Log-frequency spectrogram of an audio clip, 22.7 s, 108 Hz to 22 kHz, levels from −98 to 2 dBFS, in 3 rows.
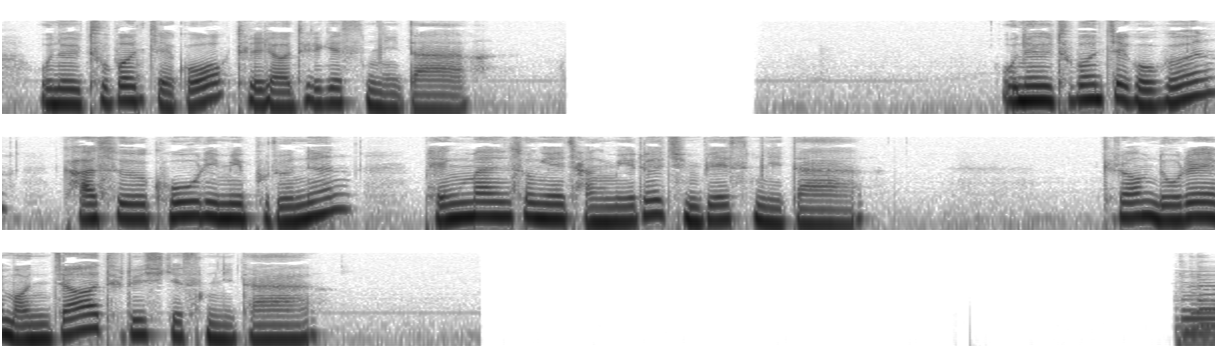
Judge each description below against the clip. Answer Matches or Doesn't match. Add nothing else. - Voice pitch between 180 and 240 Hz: Matches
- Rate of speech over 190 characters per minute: Doesn't match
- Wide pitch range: Doesn't match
